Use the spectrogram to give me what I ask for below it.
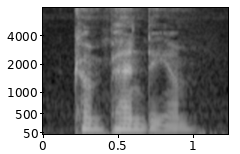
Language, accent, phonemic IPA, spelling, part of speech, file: English, US, /kəmˈpɛn.di.əm/, compendium, noun, En-us-compendium.ogg
- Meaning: 1. A short, complete summary; an abstract 2. A list or collection of various items 3. A list or collection of various items.: A collection of board games packaged in a single box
